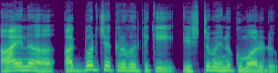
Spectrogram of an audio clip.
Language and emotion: Telugu, neutral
